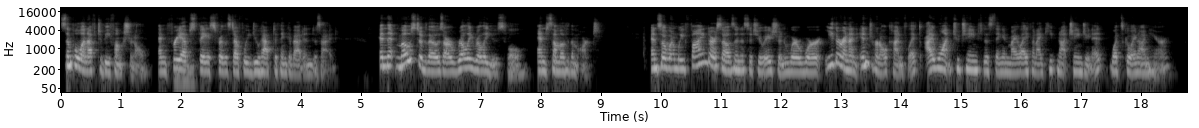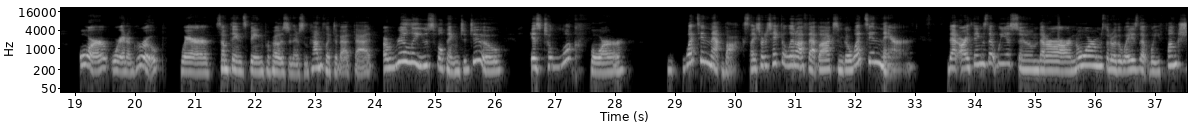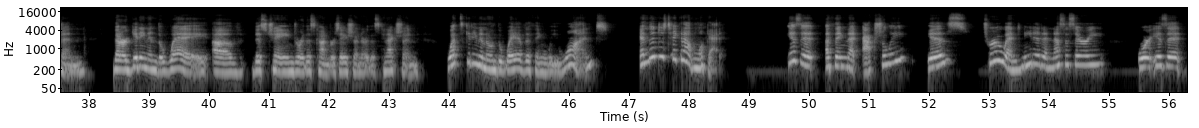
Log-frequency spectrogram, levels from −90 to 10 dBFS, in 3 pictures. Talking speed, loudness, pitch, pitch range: 190 wpm, -28 LUFS, 205 Hz, 175-275 Hz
